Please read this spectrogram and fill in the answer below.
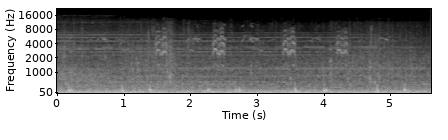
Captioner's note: birds chirping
